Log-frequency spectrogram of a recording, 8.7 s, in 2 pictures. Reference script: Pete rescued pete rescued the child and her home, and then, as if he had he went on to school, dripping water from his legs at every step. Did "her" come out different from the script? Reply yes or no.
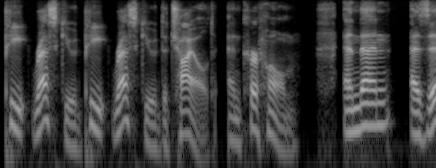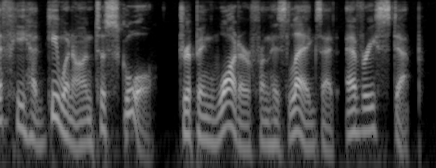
no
